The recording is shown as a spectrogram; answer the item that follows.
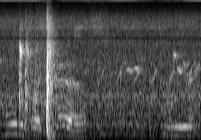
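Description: Honey bee swarm buzzing in the air around its cluster, with individual bees passing close by in buzzes that rise and fall in pitch. A sharp click about half a second in is the loudest sound.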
